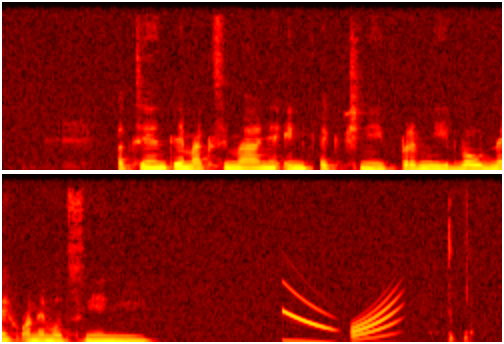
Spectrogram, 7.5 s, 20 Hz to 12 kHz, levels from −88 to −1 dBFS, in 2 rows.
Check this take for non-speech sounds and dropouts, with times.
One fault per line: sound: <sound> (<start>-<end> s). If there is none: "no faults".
sound: dropout (2.3-2.4 s)
sound: chirp (5.8-6.8 s)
